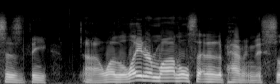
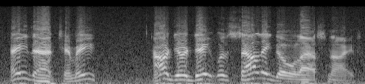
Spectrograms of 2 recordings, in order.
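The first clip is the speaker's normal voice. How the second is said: put-on old Hollywood mid-Atlantic voice, higher and louder; mid-Atlantic accent; 7 semitones higher, 4 dB louder than usual. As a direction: chipper 1930s radio announcer, mid-Atlantic accent. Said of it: "whip out that mid-Atlantic accent".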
